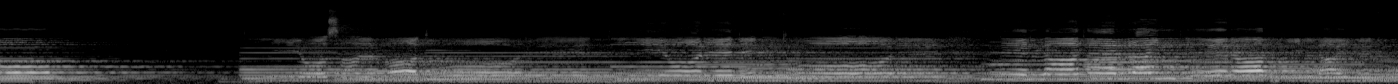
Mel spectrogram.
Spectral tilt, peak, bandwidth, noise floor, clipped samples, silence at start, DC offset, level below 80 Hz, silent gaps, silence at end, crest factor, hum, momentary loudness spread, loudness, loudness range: -6.5 dB/octave; -10 dBFS; 10.5 kHz; -52 dBFS; under 0.1%; 0 s; under 0.1%; -64 dBFS; none; 0 s; 18 dB; none; 12 LU; -28 LUFS; 7 LU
